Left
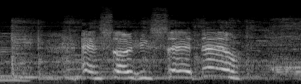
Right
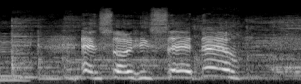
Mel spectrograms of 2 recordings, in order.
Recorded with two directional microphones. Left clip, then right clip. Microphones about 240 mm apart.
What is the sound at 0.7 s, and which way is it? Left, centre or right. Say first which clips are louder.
Speech: right 8 dB; centre.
